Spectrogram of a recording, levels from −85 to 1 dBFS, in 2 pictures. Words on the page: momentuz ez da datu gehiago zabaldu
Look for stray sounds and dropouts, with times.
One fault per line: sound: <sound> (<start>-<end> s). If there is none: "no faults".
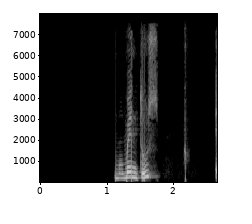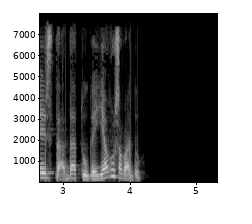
sound: whoosh (2.1-2.3 s)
